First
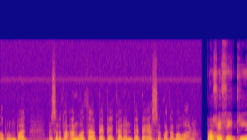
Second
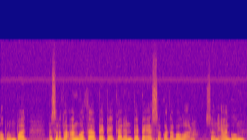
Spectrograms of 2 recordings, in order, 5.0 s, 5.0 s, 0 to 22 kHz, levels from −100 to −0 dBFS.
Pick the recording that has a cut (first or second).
first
